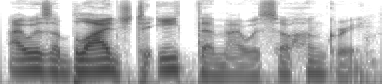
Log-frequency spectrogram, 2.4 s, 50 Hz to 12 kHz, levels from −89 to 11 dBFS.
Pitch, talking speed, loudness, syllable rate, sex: 105 Hz, 250 wpm, -22 LUFS, 5.9 syllables/s, male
